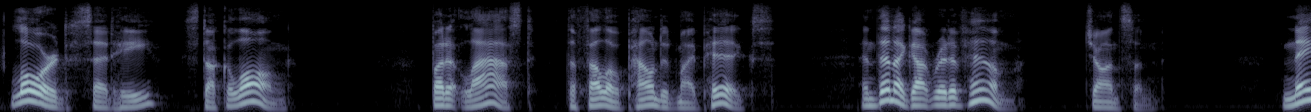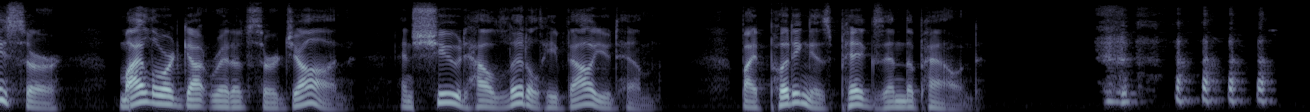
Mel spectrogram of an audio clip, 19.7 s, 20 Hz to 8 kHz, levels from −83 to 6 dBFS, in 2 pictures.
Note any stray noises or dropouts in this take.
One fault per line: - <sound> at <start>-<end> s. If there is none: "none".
- laugh at 18.0-19.4 s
